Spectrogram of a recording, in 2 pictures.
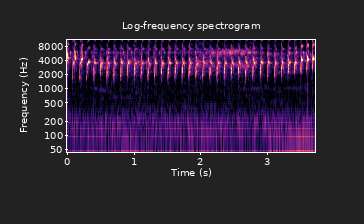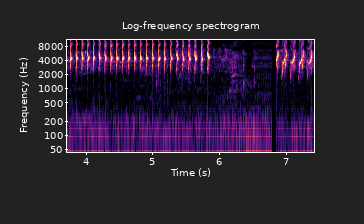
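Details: Ngekek long chatter of a lovebird, meant as master recording for young songbirds: rapid shrill repeated chips that climb slightly in pitch mid-way, then stop abruptly near six seconds; a short burst resumes at the end.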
